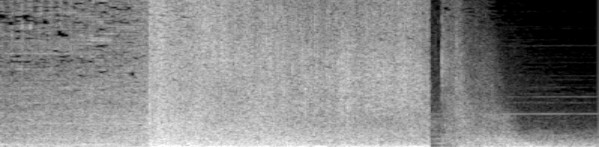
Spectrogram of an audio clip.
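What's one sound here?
Water rushes and splashes loudly.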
